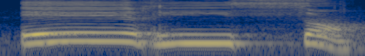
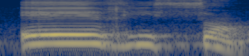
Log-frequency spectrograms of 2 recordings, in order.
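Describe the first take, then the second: First: Very slow, drawn-out "Hérisson"; "Hérisson" sounded out at half speed; syllable by syllable. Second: "Hérisson" a little slowly, first syllable held; measured teacher's "Hérisson", falling at the end; moderately drawn out. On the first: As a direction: stretch each syllable of "Hérisson" for young readers. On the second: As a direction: say "Hérisson" clearly, stretching the opening vowel. Repeats the word less stretched. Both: Shown as a demonstration.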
